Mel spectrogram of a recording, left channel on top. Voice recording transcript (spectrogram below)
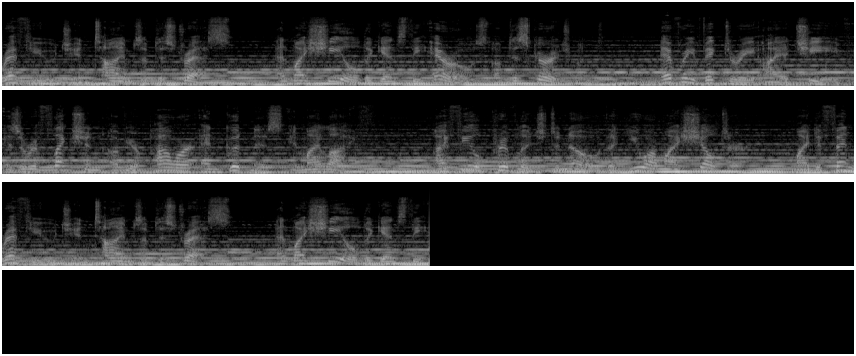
in times of distress, and my shield against the arrows of discouragement. Every victory I achieve is a reflection of your power and goodness in my life. I feel privileged to know that you are my shelter, my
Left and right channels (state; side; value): drops out; right; at 4.3 s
